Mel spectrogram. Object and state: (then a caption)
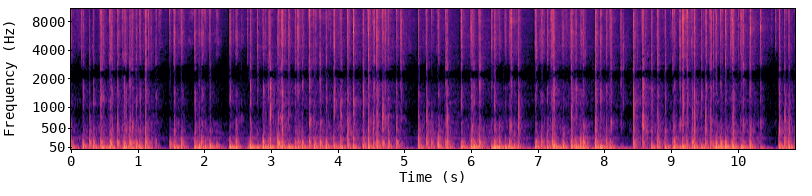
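Plastic laptop keyboard being typed on. Fingertips type on the low-profile plastic keys of a backlit black Lenovo Legion 5 laptop keyboard. Rapid, dense clicking and soft, low-heavy tapping run in quick bursts, broken by brief pauses. Each keystroke dies away almost at once.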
